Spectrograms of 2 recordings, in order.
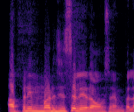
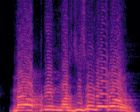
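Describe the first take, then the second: First: Said in the usual way. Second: 1 mock bossy teacher. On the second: Teacher choosing kids himself.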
